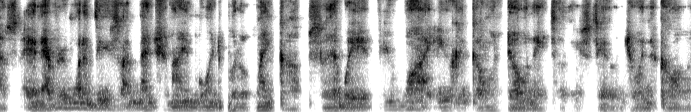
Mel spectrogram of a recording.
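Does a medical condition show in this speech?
Yes: head and neck cancer; voice lost.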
